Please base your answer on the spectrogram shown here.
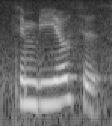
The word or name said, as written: symbiosis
